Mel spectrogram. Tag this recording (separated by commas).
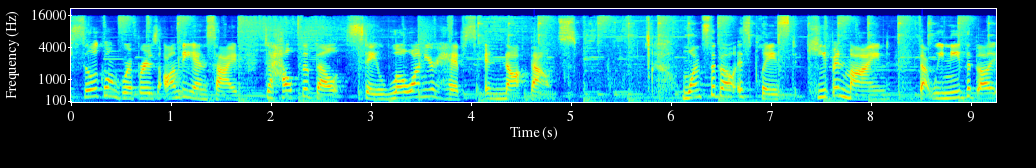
Speech, Music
